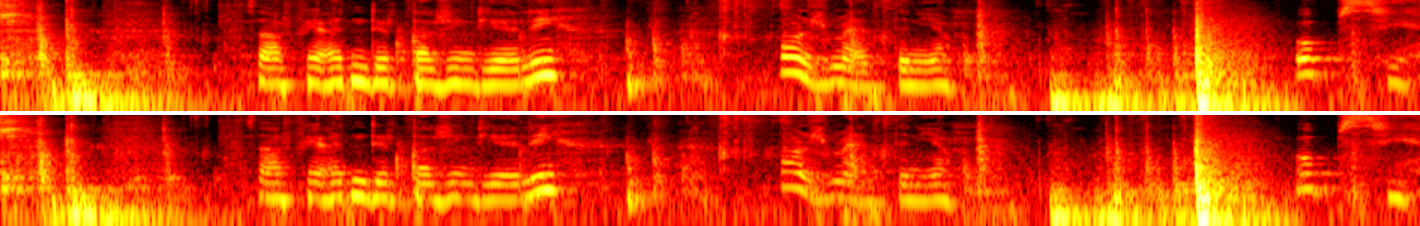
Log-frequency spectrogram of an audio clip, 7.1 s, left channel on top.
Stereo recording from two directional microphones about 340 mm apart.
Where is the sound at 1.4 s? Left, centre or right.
Centre.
